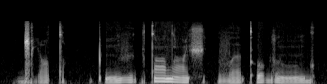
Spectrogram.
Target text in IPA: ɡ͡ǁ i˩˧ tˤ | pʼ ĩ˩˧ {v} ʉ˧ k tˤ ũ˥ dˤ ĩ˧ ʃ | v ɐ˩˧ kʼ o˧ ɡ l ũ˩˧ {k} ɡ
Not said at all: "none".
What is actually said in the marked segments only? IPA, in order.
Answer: v, none

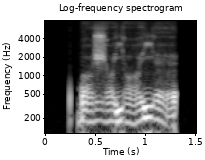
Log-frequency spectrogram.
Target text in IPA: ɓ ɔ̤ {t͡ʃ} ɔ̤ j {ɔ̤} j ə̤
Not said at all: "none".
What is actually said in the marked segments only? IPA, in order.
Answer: ʒ, ɔ̤

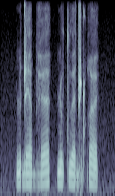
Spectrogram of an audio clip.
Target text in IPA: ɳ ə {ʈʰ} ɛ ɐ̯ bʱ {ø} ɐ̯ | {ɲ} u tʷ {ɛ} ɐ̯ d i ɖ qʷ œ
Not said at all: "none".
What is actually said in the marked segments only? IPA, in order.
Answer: ɖ, œ, ɳ, œ

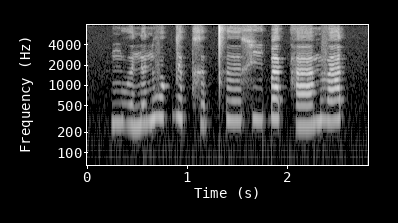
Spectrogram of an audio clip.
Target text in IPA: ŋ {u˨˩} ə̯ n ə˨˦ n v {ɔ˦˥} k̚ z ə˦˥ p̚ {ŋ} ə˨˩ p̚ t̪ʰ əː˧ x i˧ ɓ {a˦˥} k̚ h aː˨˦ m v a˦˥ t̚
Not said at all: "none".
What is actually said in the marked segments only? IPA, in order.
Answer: u˨˩, ɔ˦˥, x, a˦˥

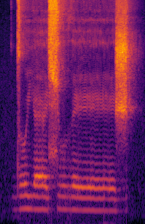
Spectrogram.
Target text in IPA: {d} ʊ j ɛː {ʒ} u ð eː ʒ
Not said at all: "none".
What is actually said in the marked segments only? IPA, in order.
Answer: d, ɕ

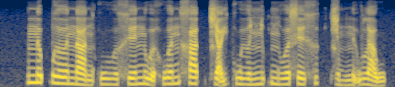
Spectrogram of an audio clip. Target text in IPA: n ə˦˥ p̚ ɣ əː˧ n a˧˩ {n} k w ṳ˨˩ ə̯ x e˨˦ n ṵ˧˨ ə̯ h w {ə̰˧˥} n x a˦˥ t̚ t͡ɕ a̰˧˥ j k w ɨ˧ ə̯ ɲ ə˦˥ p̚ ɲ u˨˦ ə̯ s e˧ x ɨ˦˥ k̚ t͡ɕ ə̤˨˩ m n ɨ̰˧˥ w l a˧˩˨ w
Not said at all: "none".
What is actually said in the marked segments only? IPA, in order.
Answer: n, ə˨˦

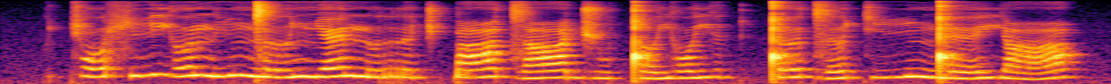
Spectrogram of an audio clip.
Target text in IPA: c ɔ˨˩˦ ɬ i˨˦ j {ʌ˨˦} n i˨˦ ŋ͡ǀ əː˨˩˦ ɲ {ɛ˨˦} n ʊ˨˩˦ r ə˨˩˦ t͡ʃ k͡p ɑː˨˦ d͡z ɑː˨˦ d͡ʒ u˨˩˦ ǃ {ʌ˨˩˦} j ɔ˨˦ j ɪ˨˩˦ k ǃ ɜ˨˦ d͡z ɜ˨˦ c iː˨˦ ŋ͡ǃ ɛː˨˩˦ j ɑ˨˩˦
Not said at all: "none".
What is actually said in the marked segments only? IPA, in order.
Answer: ʌ˨˦, æ˨˦, ʌ˨˩˦

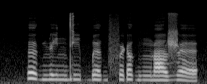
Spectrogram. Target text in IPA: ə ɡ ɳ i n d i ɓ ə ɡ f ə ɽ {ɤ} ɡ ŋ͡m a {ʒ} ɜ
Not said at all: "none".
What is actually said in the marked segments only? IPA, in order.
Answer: ɤ, ʐ

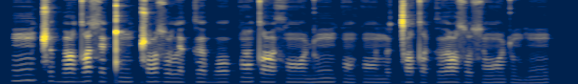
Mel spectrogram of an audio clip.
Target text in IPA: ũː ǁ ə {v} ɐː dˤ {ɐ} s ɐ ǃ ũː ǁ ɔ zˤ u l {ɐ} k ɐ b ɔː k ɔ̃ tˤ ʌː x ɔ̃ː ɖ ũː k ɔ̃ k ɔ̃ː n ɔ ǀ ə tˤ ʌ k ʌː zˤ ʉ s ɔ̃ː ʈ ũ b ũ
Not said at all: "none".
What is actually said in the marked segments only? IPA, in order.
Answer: b, ə, ɐ

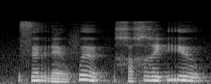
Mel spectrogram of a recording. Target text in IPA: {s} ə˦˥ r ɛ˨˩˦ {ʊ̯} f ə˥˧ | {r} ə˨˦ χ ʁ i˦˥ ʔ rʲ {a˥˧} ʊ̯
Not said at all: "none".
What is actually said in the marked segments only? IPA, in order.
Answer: s, ʊ̯, χ, ə˥˧

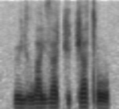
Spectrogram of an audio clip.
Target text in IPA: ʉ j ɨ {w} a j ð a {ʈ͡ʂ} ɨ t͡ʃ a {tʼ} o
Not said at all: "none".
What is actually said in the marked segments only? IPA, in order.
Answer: w, t͡ʃ, tʼ

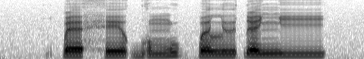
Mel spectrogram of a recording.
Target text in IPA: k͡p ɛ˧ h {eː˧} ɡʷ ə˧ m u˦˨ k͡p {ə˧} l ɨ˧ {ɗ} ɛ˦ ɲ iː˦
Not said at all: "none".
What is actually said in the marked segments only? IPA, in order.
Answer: eː˧, ə˧, ɗ

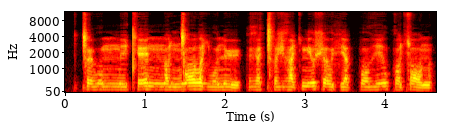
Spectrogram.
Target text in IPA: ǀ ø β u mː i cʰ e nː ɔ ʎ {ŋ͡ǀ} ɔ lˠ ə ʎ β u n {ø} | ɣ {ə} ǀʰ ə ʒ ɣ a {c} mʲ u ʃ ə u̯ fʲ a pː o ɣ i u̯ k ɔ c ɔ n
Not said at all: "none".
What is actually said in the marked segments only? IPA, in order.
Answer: ŋ͡ǀ, y, ɛ, c

